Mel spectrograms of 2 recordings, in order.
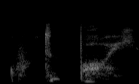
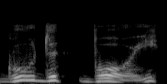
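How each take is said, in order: First: It is whispered without using the voice. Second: It is spoken aloud with a normal voice.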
